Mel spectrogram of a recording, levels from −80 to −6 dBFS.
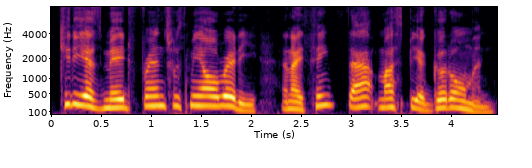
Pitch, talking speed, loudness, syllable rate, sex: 180 Hz, 215 wpm, -17 LUFS, 4.9 syllables/s, male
